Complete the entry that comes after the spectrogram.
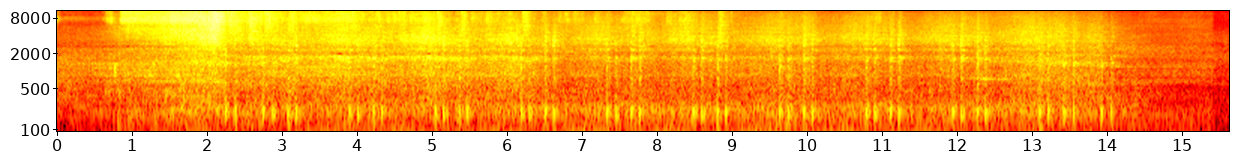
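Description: Trenitalia Frecciabianca passenger train passing through the station: rail noise swells over the first two seconds, then the wheels click-clack steadily over the rail joints as the coaches go by, fading away near the end.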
